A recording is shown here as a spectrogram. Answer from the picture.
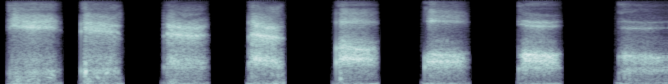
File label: whispered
